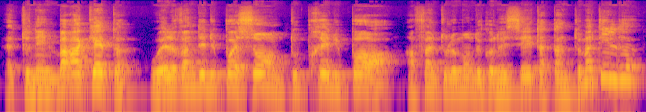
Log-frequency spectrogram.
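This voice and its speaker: A woman's voice: deep voice, lively intonation, normal speed, a little mellow, pitched above the performer's own voice. Brief: man playing a chatty, insistent old lady, raised voice, storybook reading. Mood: eager.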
